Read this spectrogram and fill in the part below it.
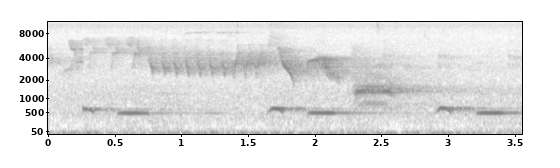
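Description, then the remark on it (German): A male common cuckoo gives its courtship call, repeating the two-note descending 'cuck-oo' three times at an even pace, clear, while other small birds chirp and trill in the background. “Der Balzruf der Männchen wirkt dabei wie ein Leuchtfeuer, das die Weibchen von einem Revier zum nächsten führt.”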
